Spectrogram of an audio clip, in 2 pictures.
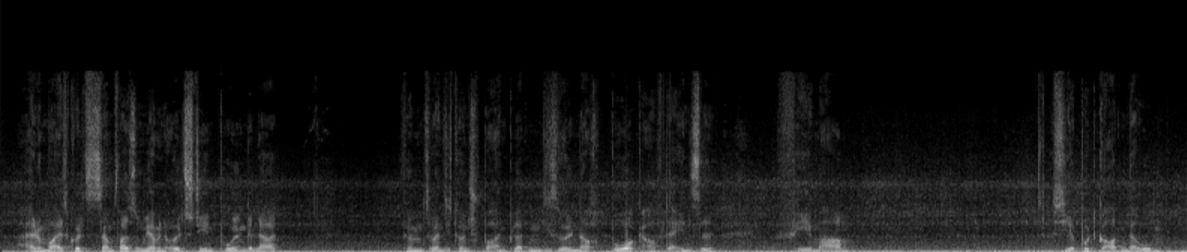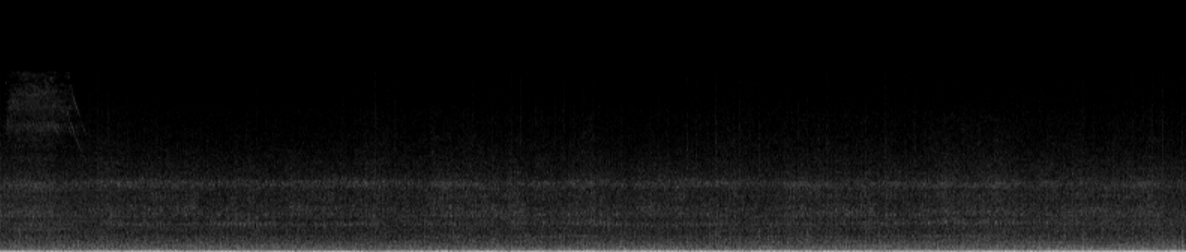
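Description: A truck engine hums steadily at a low pitch.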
